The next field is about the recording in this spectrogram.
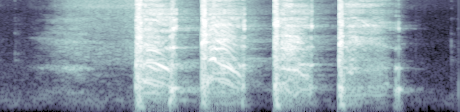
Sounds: Cough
